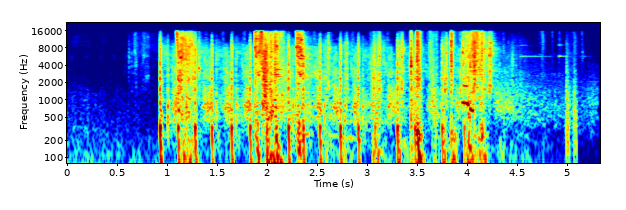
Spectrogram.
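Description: Gunfire from a rifle rattles in rapid bursts.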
